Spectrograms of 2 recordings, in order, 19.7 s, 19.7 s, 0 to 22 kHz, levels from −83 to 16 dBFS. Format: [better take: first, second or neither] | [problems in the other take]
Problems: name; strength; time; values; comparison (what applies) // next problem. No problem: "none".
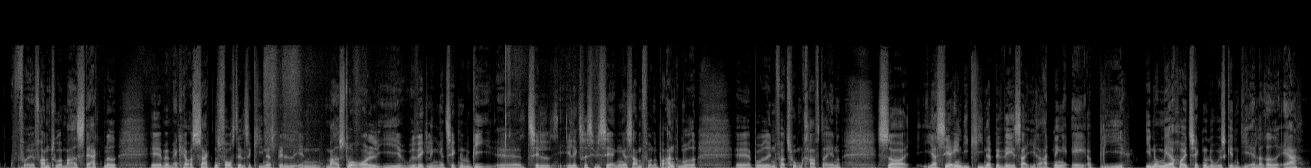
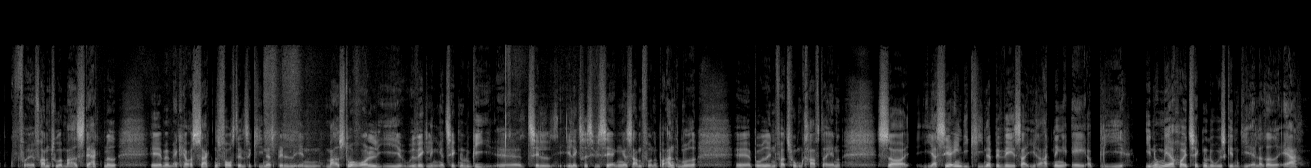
first | thin; somewhat; fading below 250 Hz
